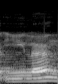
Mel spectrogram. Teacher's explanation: mad wajib muttasil dibaca 6 harokat, 6 ketukan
